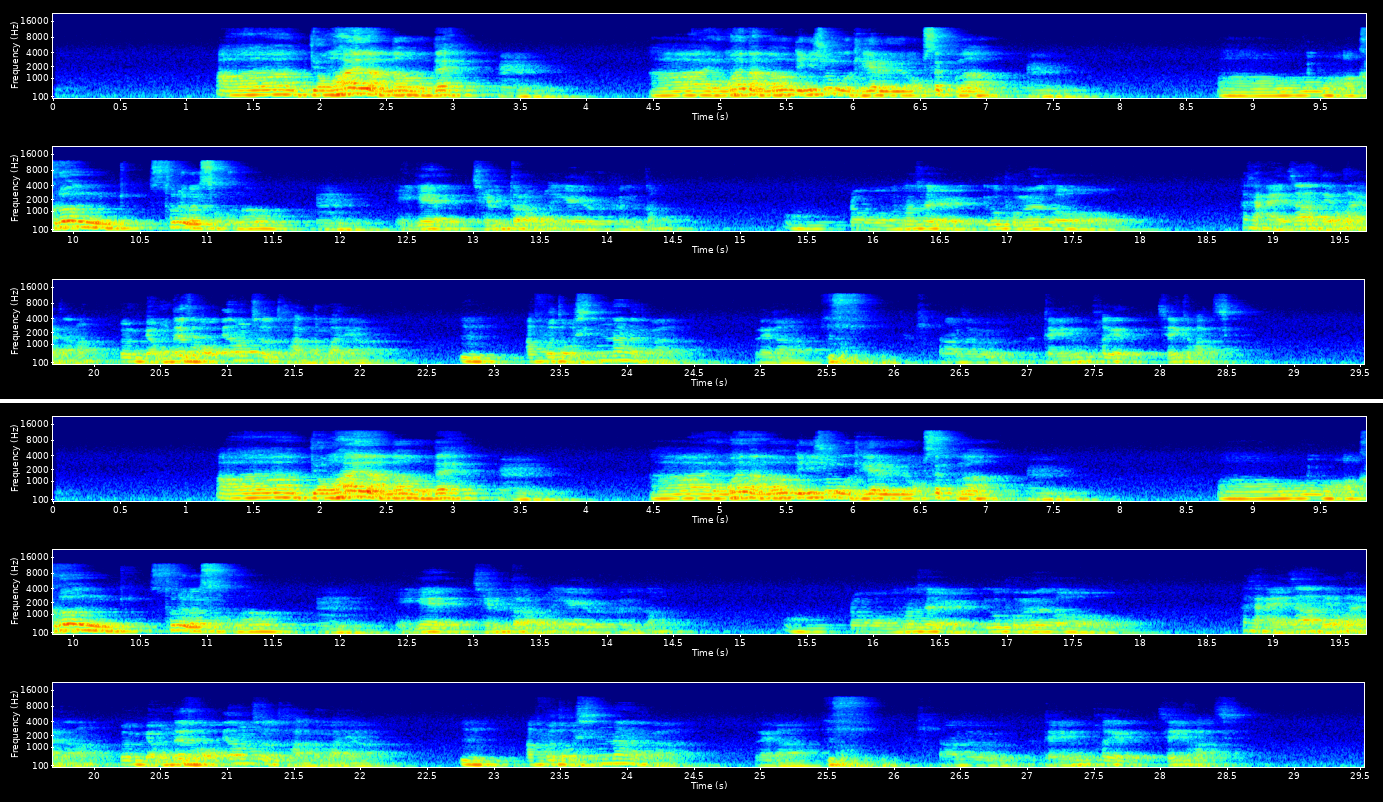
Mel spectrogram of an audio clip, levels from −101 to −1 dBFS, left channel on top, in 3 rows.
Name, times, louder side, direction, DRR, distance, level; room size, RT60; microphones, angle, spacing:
voice 1, 1.2-3.0 4.5-7.0 8.7-10.4 10.7-11.6 15.3-15.6 20.7-20.8 22.7-23.0 25.5-25.6, equal, 30° left, -6 dB, 2.3 m, -30 dB
voice 2, 3.3-3.7 7.3-7.6 9.4-9.7 11.8-12.1 12.4-14.5 15.8-17.8 18.8-22.1 23.2-24.4 25.0-25.4 26.3-28.5, equal, 55° left, -2 dB, 2.6 m, -40 dB
14.0 x 7.6 x 2.5 m, 0.86 s
head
